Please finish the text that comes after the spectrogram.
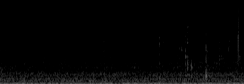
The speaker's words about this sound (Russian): Как можно реализовать прожевываемый в данный момент мной хлеб? Хм я жую хлеб, как я могу его реализовать? Я его могу пожевать на правой стороне.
